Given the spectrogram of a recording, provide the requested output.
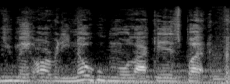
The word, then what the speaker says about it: Molech: The MLK is focalized as Moolik or Moolok in the Maseretic texts which is an authoritative text in rabbitic Judaism. It's from this pronunciation that we get the contemporary name Moolok.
